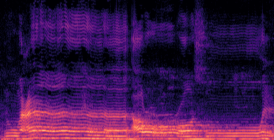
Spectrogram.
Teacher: Ain nipis, ra tadi tebal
